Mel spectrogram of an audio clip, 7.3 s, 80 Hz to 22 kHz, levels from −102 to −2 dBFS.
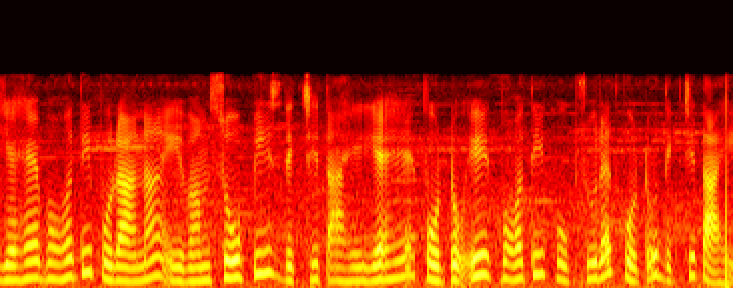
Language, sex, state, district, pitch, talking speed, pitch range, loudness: Hindi, female, Maharashtra, Pune, 210 Hz, 145 wpm, 190-240 Hz, -25 LUFS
